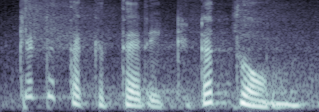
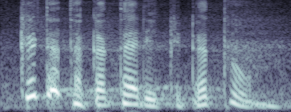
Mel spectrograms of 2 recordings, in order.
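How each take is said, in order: First: The syllables are recited in a lyrical, playful manner. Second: The syllables are recited in a lyrical, playful manner.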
